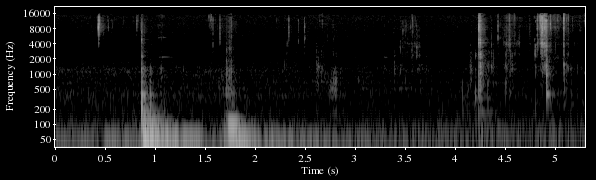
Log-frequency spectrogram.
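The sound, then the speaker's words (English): Someone takes a sip of a drink: two low gulping swallows in the first two seconds, then faint lip and mouth clicks near the end, with no talking. “Sorry, I had to take a sip.”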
